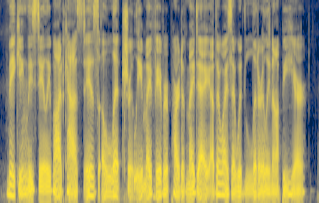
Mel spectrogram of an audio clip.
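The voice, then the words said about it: Sick, strained, nearly lost voice. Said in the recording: “I am clearly pretty sick and I've lost my voice.”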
